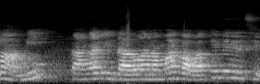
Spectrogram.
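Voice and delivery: plain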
